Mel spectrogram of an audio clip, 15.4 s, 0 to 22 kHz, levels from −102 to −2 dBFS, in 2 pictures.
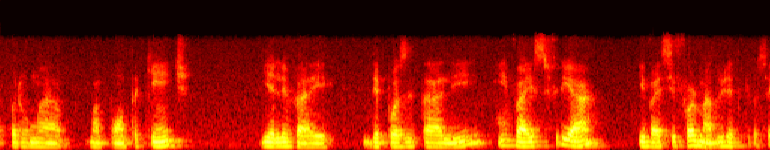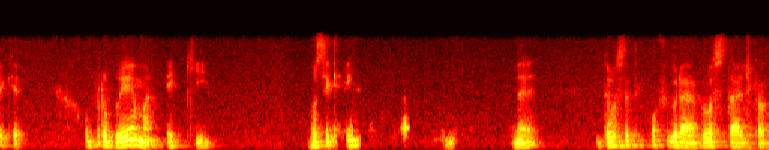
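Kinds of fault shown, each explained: Speech suppressed in double talk: the speech dips by roughly 20 dB near 10.8 s and 12.8 s, and by roughly 40 dB from 11.1 to 12.2 s, likely an echo canceller treating the talker as echo and attenuating them while the far side spoke.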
